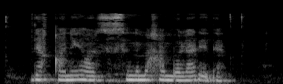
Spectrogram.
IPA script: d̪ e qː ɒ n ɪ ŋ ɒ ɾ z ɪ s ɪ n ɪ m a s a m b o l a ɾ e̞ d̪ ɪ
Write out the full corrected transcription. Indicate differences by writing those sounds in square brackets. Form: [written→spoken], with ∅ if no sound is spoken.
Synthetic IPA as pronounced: d̪ e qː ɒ n ɪ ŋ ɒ ɾ z ɪ s ɪ n ɪ m a [s→h] a m b o l a ɾ e̞ d̪ ɪ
